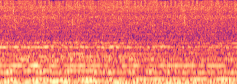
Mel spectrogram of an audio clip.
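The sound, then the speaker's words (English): Steady rain falls continuously with a soft, even patter, mixed with a low sustained drone underneath. No one speaks. “But your backpack's not dry, so I don't know why you dried them, but it's currently raining.”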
